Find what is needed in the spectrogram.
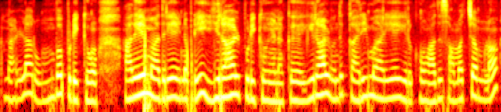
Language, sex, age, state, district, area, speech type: Tamil, female, 30-45, Tamil Nadu, Coimbatore, rural, spontaneous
